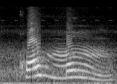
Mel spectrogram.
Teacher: Mum é a sílaba mais forte, então é oxítona.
